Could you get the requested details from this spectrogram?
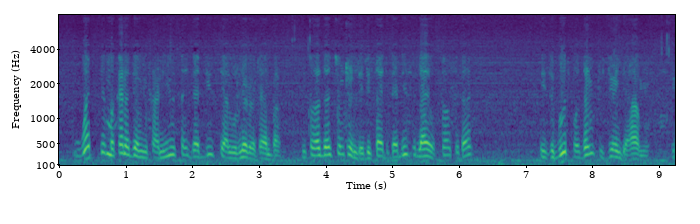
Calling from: Juba, Central Equatoria, South Sudan; I'm calling in Gudele 2, yeah.

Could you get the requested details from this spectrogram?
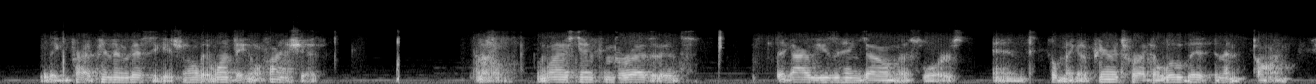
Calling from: Cincinnati, Ohio, United States; Hey guys, I'm just calling from Cincinnati.

